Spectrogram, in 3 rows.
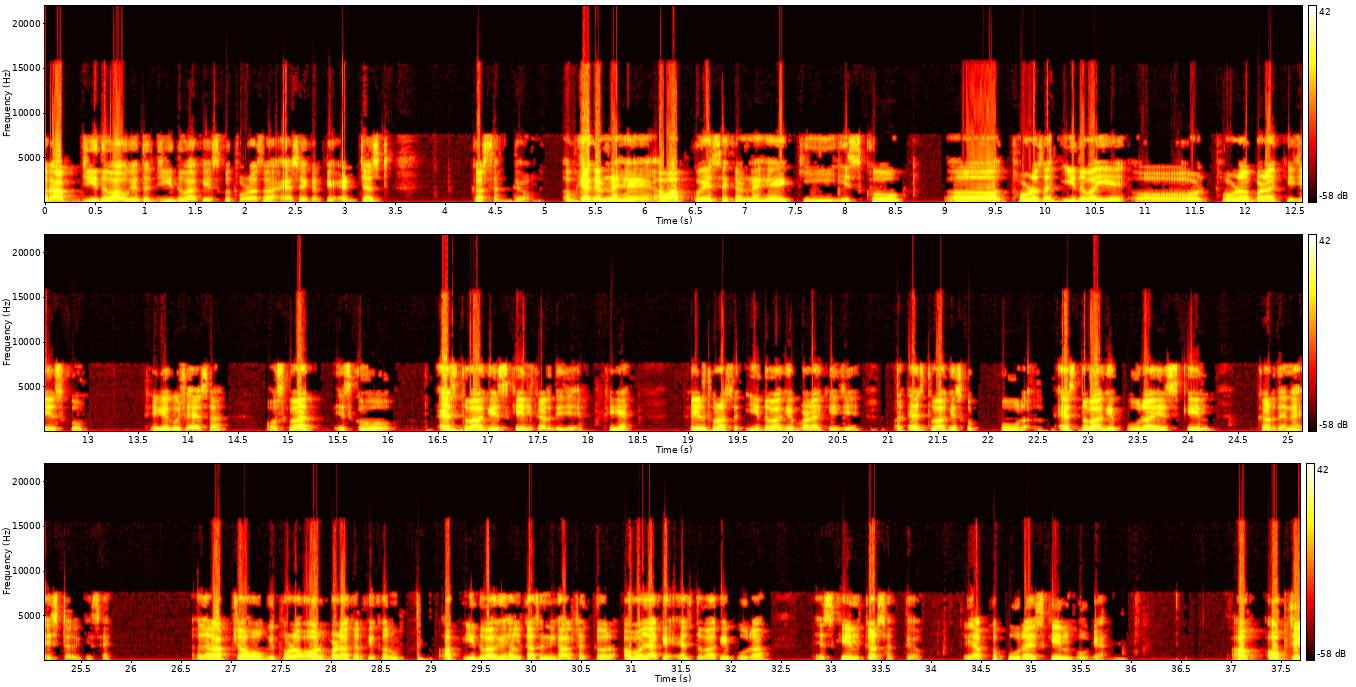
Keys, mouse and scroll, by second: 5.0 KP_9, 5.8-10.3 middle drag, 10.3 e, 13.0-14.6 scroll up 6, 14.6-16.8 scroll down 1, 16.8 s, 34.3-36.4 middle drag, 36.5-37.6 scroll down 3.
